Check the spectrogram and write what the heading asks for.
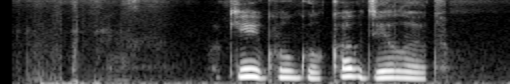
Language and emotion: Russian, sad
